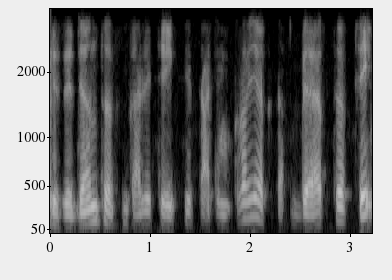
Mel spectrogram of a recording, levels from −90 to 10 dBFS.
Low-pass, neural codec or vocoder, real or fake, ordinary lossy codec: 3.6 kHz; codec, 16 kHz in and 24 kHz out, 2.2 kbps, FireRedTTS-2 codec; fake; Opus, 64 kbps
